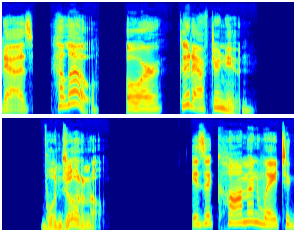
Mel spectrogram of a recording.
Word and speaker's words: buongiorno: to drop thee finally mark's family name lee pronounced in italian all together it's bonjourno good morning mr lee note this exchange is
